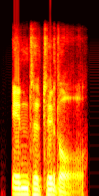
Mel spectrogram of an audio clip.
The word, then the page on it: Intertidal: British English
